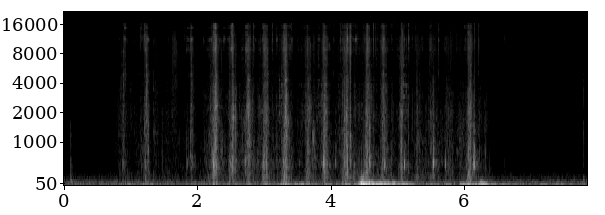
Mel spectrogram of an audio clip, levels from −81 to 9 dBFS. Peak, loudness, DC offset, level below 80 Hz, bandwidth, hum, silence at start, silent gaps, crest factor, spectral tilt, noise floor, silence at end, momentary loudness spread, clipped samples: -2 dBFS; -36 LUFS; under 0.1%; -30 dBFS; 16.5 kHz; none; 1.2 s; none; 24 dB; -4.5 dB/octave; -55 dBFS; 1.25 s; 25 LU; under 0.1%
